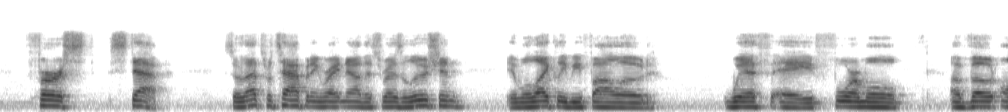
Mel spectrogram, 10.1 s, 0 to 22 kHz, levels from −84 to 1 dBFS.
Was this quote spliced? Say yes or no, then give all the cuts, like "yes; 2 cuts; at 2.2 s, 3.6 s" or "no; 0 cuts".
no; 0 cuts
